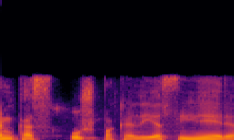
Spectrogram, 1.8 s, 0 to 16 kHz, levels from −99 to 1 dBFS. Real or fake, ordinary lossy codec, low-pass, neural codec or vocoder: fake; MP3, 64 kbps; 7.2 kHz; codec, 16 kHz, 1 kbps, X-Codec, HuBERT features, trained on balanced general audio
